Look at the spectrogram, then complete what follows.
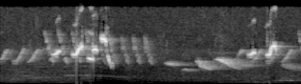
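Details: Caged double-collared seedeater, a fast tournament-bred bird, singing rapid high buzzy trills and sweeping whistled notes in quick bursts, with sharp clicking sounds between phrases.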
